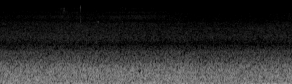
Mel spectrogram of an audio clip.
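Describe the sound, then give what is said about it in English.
Ocean surf rolls in steadily at Ben Buckler on a grey, overcast day while wind buffets the microphone, a continuous broad roar with no distinct breaks between waves and no one speaking. “The sun is really working its butt off to get through the clouds, and the picture in front of me out here off the ocean right now is just inconceivably beautiful.”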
